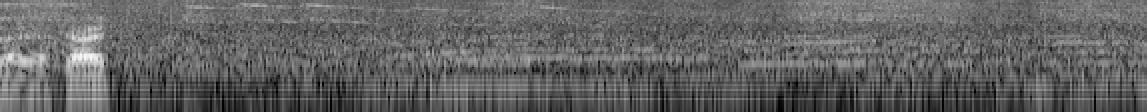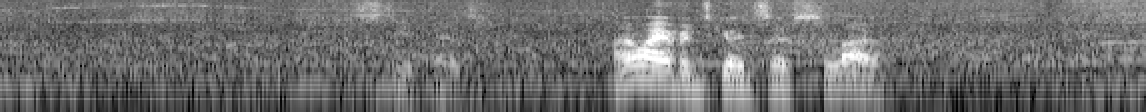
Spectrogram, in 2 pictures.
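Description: A racing car engine whines and shifts pitch as it accelerates and slows.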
